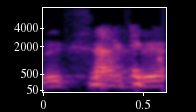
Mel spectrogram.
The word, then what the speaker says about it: বৃক্ষেভ্যঃ: বিসর্গের উচ্চারণ না করলে কিন্তু হ্যাঁ। সংস্কৃত অর্থ আলাদা হয়ে যাবে।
